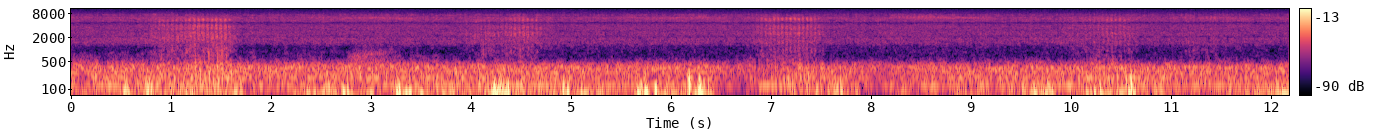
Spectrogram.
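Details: Steady low purring of a pet cat, rumbling like an engine, briefly quieter around the middle before resuming its even throaty drone.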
